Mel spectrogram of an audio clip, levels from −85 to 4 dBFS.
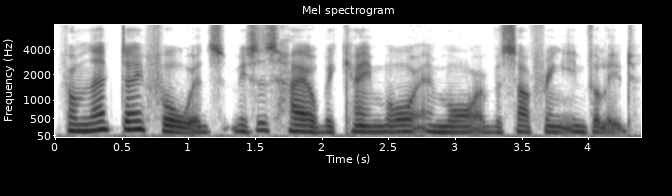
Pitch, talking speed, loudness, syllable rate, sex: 160 Hz, 190 wpm, -16 LUFS, 4.9 syllables/s, female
